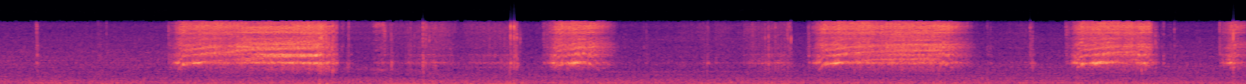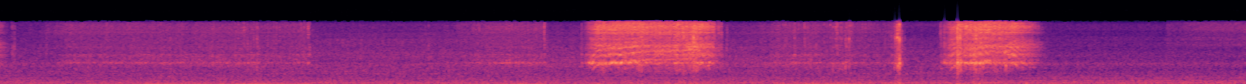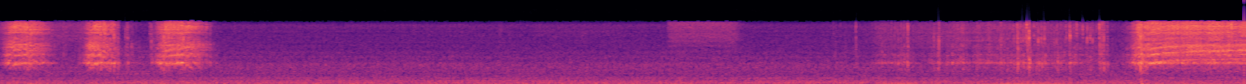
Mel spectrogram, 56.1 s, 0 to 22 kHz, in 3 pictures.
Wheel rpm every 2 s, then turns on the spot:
0, 90, 70, 20, 40, 20, 120, 30, 80, 10, 20, 20, 0, 30, 100, 20, 70, 10, 10, 30, 30, 0, 0, 0, 0, 10, 20, 120.
6-8 10-12 20-24 30-32 50-54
